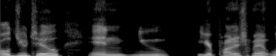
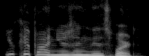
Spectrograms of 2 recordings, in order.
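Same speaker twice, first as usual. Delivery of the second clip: movie quote; 10 semitones higher than usual. Retold or imitated. Quoting Princess Bride line.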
